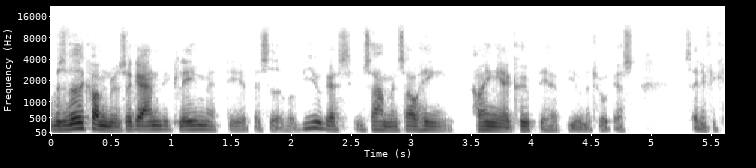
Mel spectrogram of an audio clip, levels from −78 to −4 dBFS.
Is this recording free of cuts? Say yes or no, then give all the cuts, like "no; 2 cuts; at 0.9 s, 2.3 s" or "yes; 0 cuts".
yes; 0 cuts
